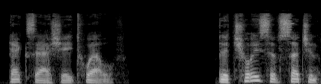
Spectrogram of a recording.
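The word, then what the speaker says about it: X Æ A-12: Due to California naming laws prohibiting numbers, the name was adjusted to X-AE-A-12, pronounced X-A-12.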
